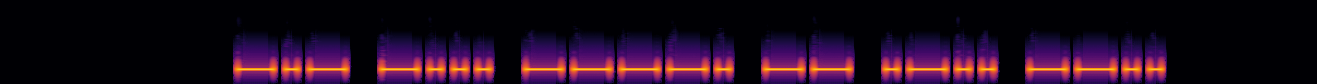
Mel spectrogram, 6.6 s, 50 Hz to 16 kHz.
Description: Morse code, heard as a keyed tone, about 20 wpm, 700 Hz. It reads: KB9MLZ
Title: USA Call Signs - 6 Characters - 3x Character Spacing - 20wpm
